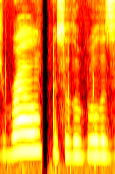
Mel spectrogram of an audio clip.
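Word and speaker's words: rho: at records we say row even though it looks like a p we pronounce it as row and so the rule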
